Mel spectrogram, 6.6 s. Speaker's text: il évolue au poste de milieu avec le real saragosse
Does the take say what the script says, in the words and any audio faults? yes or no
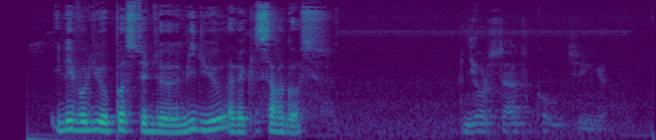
no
